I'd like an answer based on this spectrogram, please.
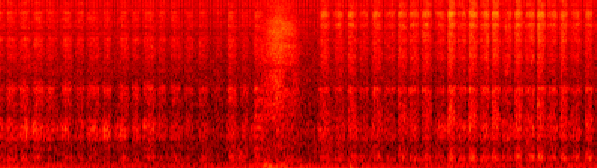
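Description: Colored pencil scratching across drawing-pad paper in quick, light back-and-forth shading strokes.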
